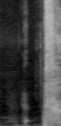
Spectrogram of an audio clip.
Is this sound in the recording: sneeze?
yes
